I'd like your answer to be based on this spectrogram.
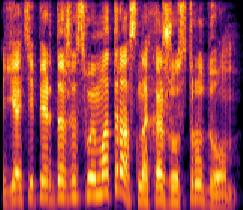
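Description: A man's voice: a little high, sing-song, fairly quick, a bit bright, dry recording, voice pushed up. A man voicing a sardonic, grumbling young man with a dry, sarcastic manner. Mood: wry.

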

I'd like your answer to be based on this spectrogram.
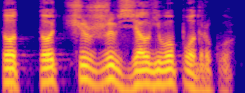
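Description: A man narrating a classic novel as an audiobook, measured and steady. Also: lowish voice, no room sound, clean studio sound.

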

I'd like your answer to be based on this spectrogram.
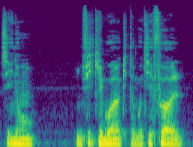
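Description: A man voicing an eager, excitable young male clerk who defers to his boss. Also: mid-range voice, moderate pace, close to an everyday voice. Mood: reassuring.

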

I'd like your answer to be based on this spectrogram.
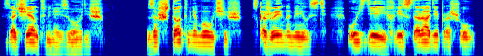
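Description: A man's voice: mid-range voice, expressive, a little slow, breathy edge, no room sound, clean studio sound. A man reading an audiobook, voicing a tearful young village woman who pleads and cries out. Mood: pleading. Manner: pleading, sobbing, rising to cries.

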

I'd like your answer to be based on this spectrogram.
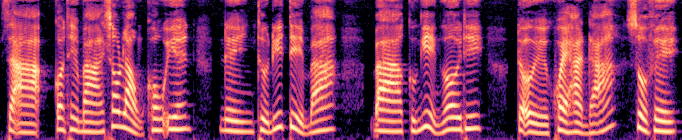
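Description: A woman voicing a humble, kind young village woman who speaks politely and gently. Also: fairly high pitch, unhurried, no room sound, studio quality, natural voice. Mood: gentle.

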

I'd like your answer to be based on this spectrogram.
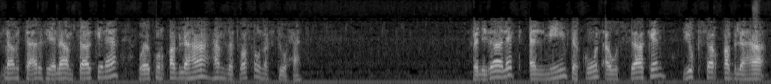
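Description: Man, fairly high voice, husky, patient recitation teacher, repeats words, tinny phone-like audio. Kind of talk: online tajweed lesson.

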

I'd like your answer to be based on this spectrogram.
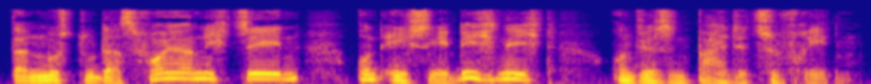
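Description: A man's voice: mid-range voice, huge pitch swings, normal speed, husky, no echo, dull audio, voice pushed up, heavily acted. A man voicing a blunt, grumbling male hobbit servant. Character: stout-hearted gruff male hobbit servant. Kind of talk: audiobook character voice.

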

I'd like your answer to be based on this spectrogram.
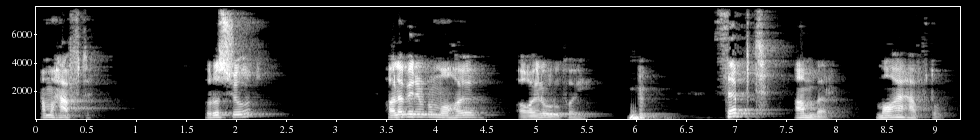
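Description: A man giving a public lecture in an animated, argumentative way, firing rhetorical questions and swinging from loud to soft. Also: fairly high pitch, pauses often. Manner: animated, rhetorical questions, sharp jumps in loudness; mocking, argumentative.

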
